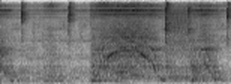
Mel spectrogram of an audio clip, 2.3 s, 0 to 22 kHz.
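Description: TM245P pick-and-place machine running at speed: its gantry motors give a whine that rises and falls in pitch as the head moves across and stops, with sharp mechanical clicks in between.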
